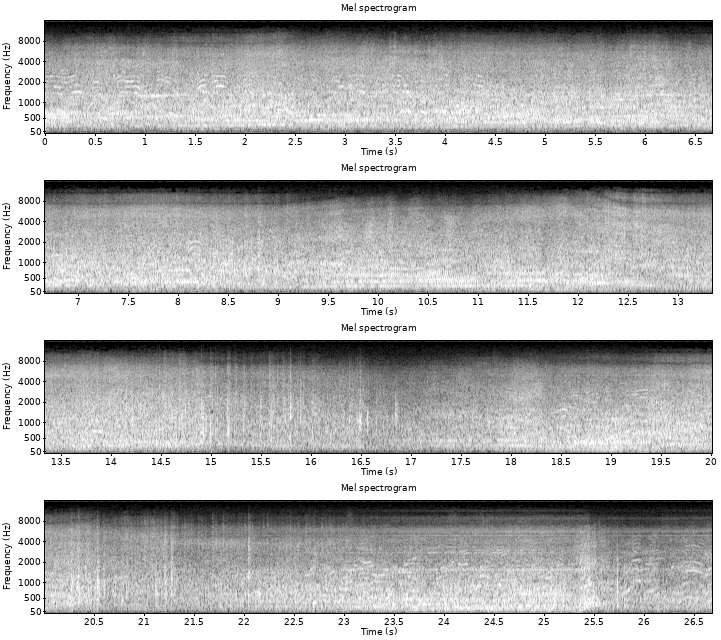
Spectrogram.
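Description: Race car engines roar loudly as the cars speed around a dirt track.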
